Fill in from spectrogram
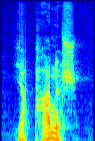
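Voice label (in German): "japanisch", German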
